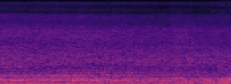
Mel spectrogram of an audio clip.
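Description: Steady background noise, a low rumble with a hiss over it and no distinct events.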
